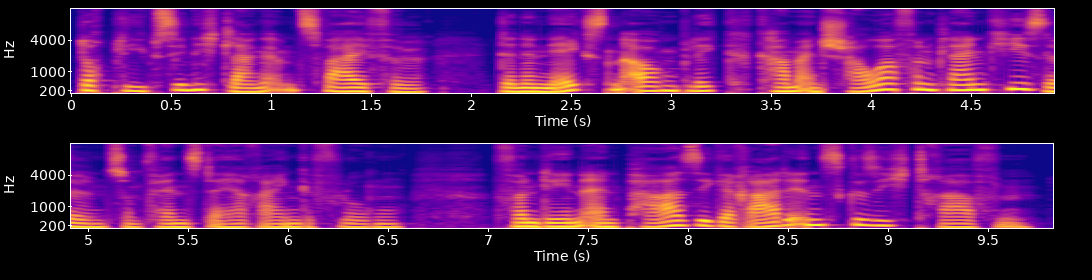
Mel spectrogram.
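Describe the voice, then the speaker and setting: A woman narrating a children's story in a calm, even reading voice. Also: deep voice, moderate pace. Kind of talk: audiobook reading.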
